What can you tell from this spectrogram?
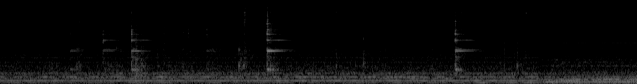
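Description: A spoon stirring thick kadhi in a metal pot, clinking against the pot a few times with short ringing knocks, the loudest about two and a half seconds in. A steady low hum runs underneath.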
